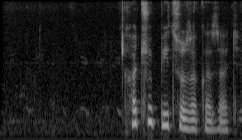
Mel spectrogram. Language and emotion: Russian, neutral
